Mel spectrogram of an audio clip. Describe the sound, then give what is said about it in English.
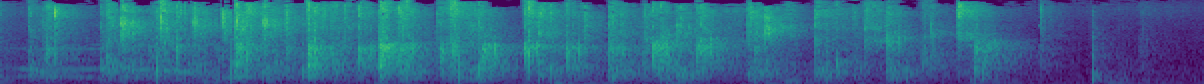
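Audience applause welcoming a guest onto a comedy show stage: many dense, overlapping hand claps form a loud, continuous patter that thins out and fades toward the end. “So make him feel extra welcome. Give it up for Andy Cummins.”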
